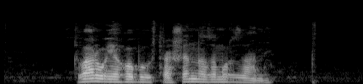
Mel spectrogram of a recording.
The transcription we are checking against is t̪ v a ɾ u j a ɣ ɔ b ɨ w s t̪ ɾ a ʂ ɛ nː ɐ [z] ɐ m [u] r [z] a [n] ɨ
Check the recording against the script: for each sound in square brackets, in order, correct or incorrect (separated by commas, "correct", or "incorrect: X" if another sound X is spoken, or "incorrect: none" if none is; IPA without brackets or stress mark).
correct, correct, correct, correct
